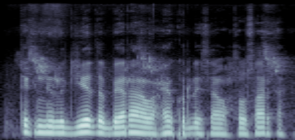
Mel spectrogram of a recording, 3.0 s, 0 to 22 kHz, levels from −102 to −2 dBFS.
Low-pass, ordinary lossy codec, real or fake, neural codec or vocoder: 19.8 kHz; none; real; none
